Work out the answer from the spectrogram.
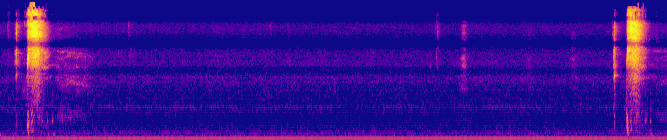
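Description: Two sharp, explosive sneezes about twelve seconds apart over a steady low hum.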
